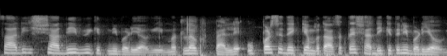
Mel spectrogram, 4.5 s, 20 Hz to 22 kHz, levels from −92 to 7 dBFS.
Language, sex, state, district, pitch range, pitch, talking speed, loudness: Hindi, male, Punjab, Fazilka, 150-200 Hz, 175 Hz, 255 wpm, -19 LUFS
